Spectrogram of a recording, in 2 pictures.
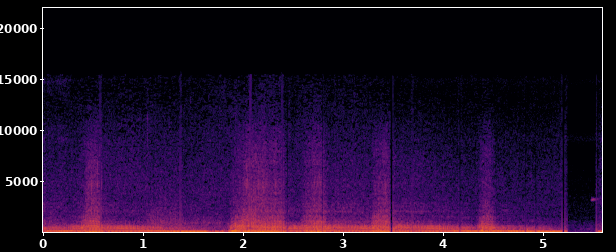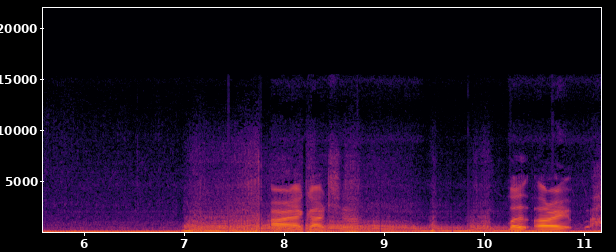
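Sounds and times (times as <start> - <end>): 
heavy truck engine rumbling and revving: 0.0 - 11.1
speech: 7.9 - 8.8, 10.3 - 11.1.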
